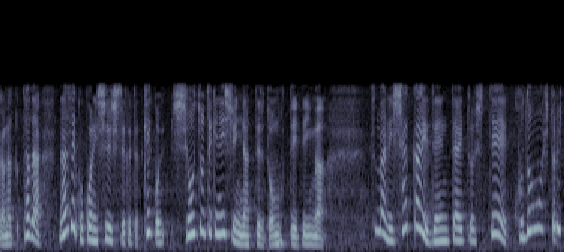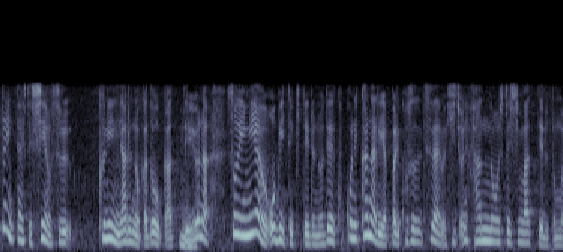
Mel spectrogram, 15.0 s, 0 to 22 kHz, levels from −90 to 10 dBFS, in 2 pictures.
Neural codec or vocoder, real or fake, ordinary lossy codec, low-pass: codec, 16 kHz, 16 kbps, FunCodec, trained on LibriTTS, 50 frames a second; fake; none; 5.4 kHz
